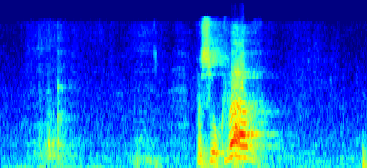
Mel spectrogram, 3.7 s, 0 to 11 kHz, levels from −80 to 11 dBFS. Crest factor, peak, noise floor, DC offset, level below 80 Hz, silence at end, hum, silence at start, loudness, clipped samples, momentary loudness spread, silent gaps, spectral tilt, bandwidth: 18 dB; 0 dBFS; -44 dBFS; under 0.1%; -42 dBFS; 0 s; none; 0.45 s; -12 LUFS; 0.1%; 26 LU; none; -5 dB/octave; 8 kHz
